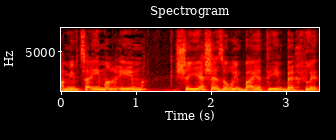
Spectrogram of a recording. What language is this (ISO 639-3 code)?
heb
